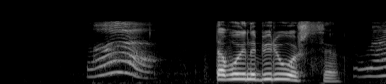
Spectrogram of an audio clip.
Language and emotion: Russian, angry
